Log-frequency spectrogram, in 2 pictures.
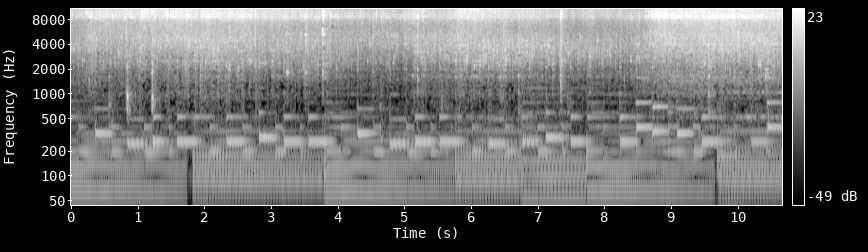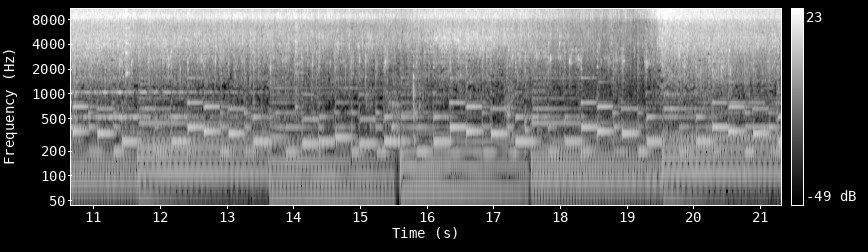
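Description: Quails sizzling and crackling in hot oil in a frying pan as they are turned and lifted out with a spoon. The sizzle sits over background music with a repeating bass line.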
